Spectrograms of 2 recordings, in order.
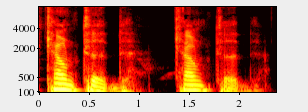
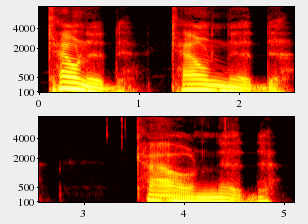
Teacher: When I say it in my normal speech, counted, counted, counted. The T sound is gone. · Shown in: second take · It's not counted, it's counted.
